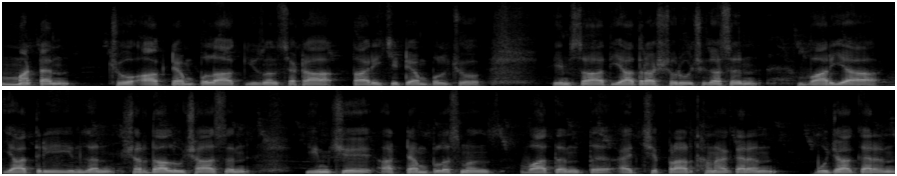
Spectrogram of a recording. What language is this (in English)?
Kashmiri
